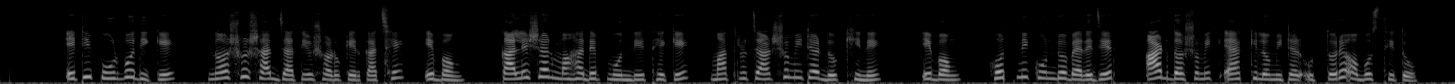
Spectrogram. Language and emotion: Bengali, neutral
